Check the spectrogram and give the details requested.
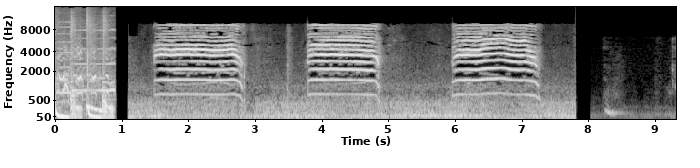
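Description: A tabby kitten meowing three times, long, high calls of about a second each, spaced about two seconds apart, each dropping slightly in pitch at its end.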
